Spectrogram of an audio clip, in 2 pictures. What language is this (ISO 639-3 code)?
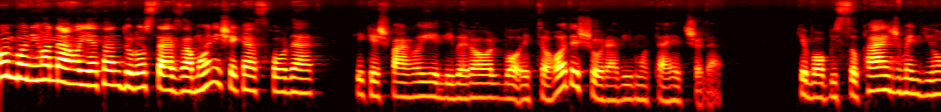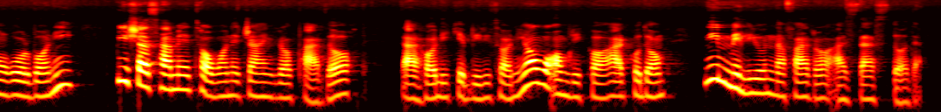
fas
